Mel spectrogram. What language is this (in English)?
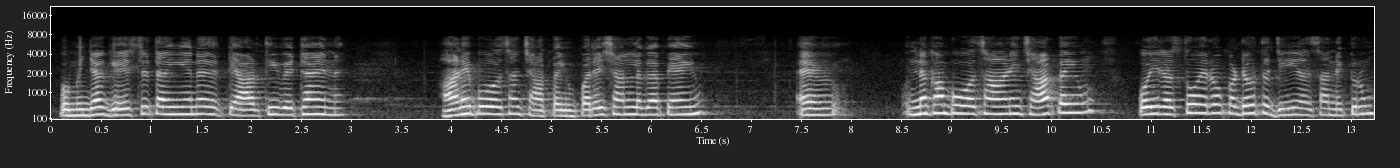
Sindhi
